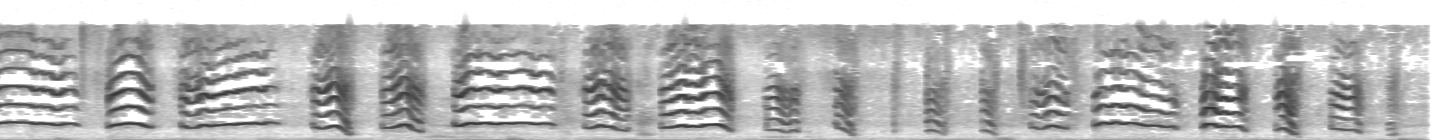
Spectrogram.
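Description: Four-day-old pug puppy squealing and crying over and over: a string of short, high-pitched squeaks, about two a second, many of them ending in a sharp downward slide.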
